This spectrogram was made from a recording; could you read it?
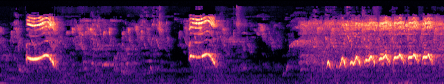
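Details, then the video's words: Asian koel gives two loud, ringing, rising calls about three seconds apart, then a quick bubbling run of repeated notes; other birds chatter softly behind. "koyal ki awaz | cuckoo bird singing songs sound , Asian koel bird singing sound"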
